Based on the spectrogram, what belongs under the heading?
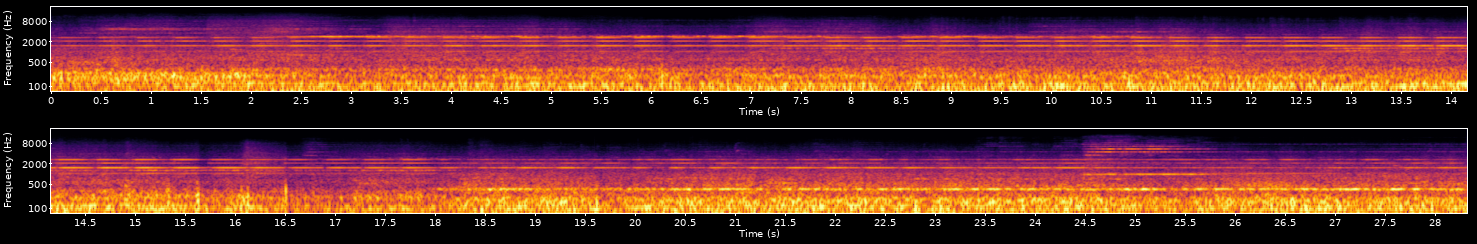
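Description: Freight train rolling past: the diesel locomotives rumble by first, then covered hopper cars follow with steady wheel-on-rail noise and high, thin squealing tones from the wheels. A lower steady squeal joins about two-thirds of the way in.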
